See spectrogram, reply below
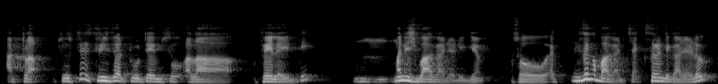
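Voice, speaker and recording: A man's voice: mid-range voice, expressive, brisk, long pauses, a bit bright, lo-fi sound. A man giving a casual, chatty recap of a reality show episode, full of fillers. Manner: chatty, filler-heavy retelling. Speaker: show reviewer.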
